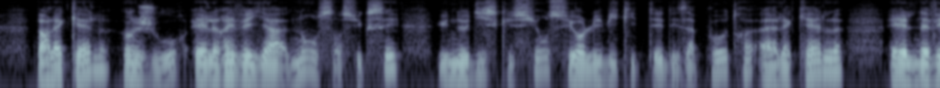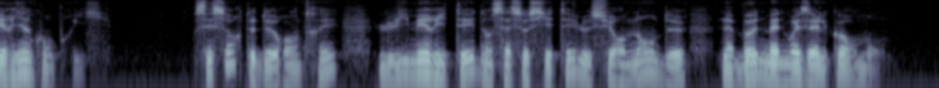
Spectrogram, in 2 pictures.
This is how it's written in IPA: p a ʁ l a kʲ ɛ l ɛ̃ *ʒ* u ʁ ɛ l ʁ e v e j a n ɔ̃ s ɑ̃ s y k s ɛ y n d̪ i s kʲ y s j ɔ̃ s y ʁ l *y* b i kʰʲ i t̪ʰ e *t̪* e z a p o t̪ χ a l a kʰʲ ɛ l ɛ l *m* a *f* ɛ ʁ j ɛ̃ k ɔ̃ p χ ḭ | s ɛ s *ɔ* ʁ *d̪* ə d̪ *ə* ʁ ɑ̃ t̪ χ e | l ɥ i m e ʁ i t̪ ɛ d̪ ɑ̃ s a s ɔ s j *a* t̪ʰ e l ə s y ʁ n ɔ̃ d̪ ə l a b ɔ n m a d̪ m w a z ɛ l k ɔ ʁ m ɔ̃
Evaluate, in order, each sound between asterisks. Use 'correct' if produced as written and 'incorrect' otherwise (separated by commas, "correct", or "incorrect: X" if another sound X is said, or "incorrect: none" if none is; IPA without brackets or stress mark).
correct, correct, incorrect: d̪, incorrect: n, incorrect: v, correct, incorrect: t̪, correct, incorrect: e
